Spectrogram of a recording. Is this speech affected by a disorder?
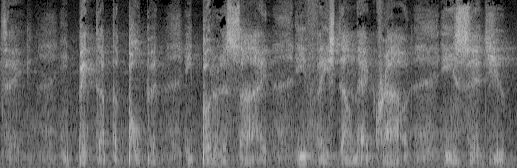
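Yes: laryngeal cancer; PET scans.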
